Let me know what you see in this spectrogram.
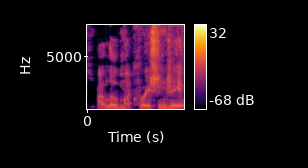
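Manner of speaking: hushed, very quiet put-on Southern accent. Talking to someone who finds this habit of yours annoying, in a put-on southern voice. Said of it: "do the southern voice".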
